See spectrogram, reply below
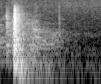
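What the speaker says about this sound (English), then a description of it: "Close the door, MacDonald" A single door shuts in an office with a solid thunk, a loud close impact followed by a short fading room tail, heard alone without voices.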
